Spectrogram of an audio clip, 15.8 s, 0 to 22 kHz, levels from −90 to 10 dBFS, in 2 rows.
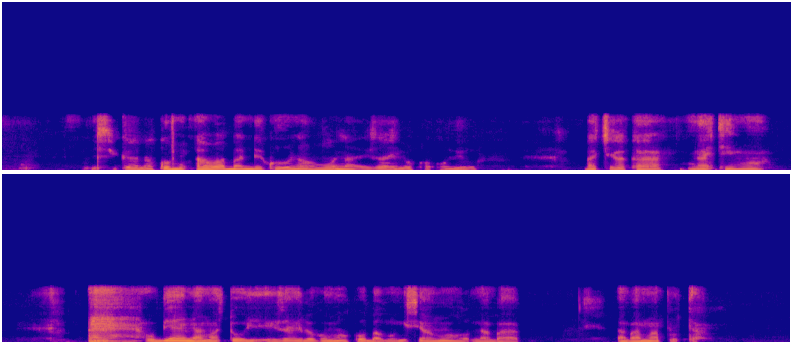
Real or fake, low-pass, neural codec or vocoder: fake; 7.2 kHz; codec, 44.1 kHz, 2.6 kbps, SNAC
